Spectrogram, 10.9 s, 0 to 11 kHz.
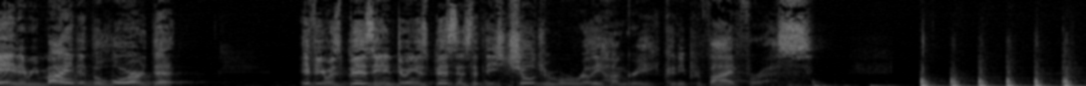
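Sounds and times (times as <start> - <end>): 
speech: 0.0 - 1.9, 3.0 - 8.2
baker knocking on an orphanage door: 9.2 - 10.8.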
